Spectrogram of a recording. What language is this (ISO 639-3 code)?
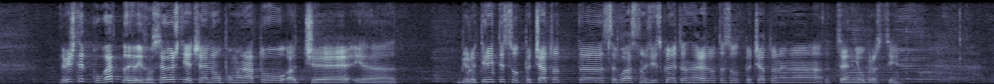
bul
